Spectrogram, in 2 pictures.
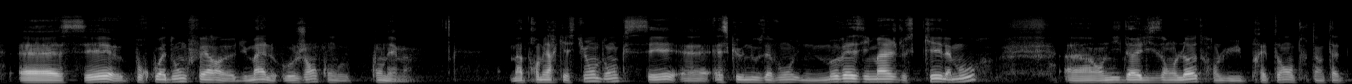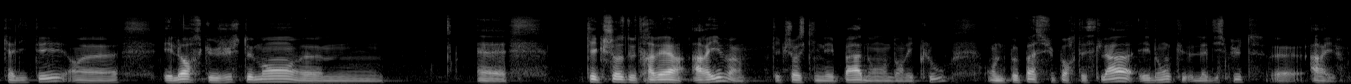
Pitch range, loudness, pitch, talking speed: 95-115 Hz, -29 LUFS, 100 Hz, 160 wpm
